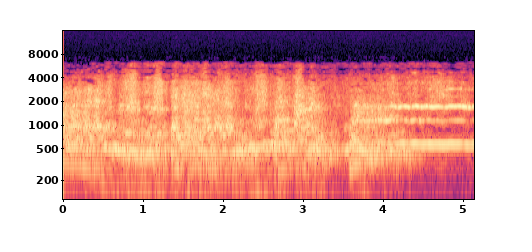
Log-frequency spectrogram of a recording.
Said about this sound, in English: What's that? Oh, it's them dogs. They're fighting again. Lend a hand now, quick, before they chew each other to bits.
